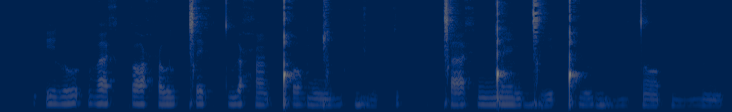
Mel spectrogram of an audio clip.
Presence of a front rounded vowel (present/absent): absent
